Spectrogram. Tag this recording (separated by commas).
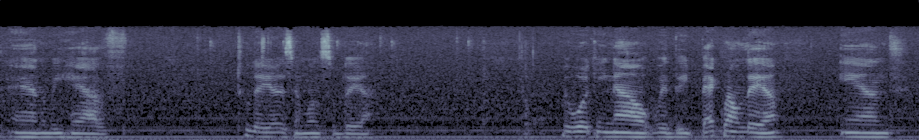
Speech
